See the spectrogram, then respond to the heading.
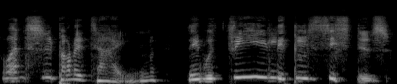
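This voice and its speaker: A reader voicing a sleepy, feeble little male dormouse from a children's storybook, with a hoarse, drowsy, faltering voice. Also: sits high, very animated, slow, voice pushed up, exaggerated voice.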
